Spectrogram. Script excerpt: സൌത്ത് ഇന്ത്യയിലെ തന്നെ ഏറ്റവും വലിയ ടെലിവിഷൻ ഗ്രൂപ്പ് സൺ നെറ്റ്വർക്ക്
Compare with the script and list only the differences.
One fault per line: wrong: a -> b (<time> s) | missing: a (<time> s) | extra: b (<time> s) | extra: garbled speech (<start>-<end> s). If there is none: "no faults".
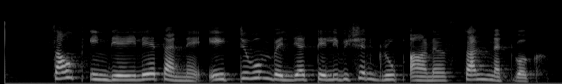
extra: ആണ് (4.2 s)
